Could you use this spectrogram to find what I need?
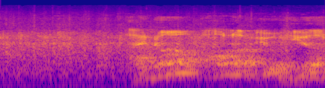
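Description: A middle-aged man speaks into a microphone through loudspeakers.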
